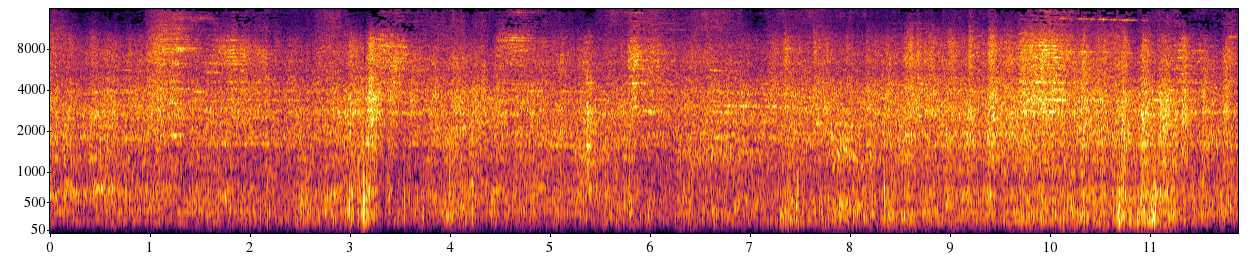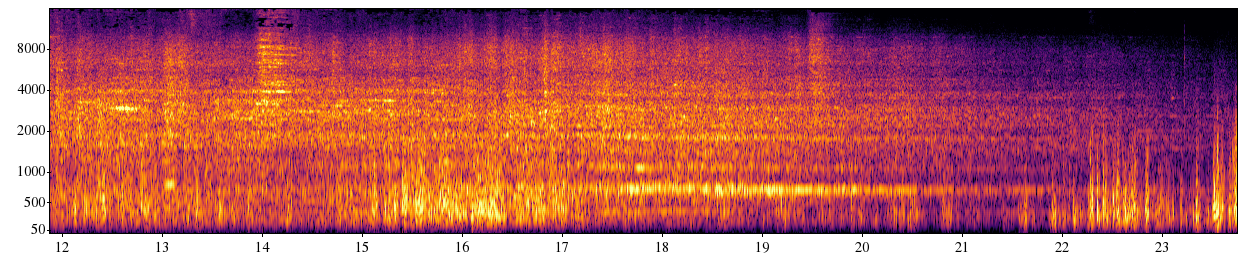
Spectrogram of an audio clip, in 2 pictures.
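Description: Freight train of covered hopper cars rolling past close by: a steady rumble of steel wheels on rail with clickety-clack over rail joints. A thin, drawn-out wheel squeal comes in about two-thirds of the way through, and the sound drops and turns choppier near the end.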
